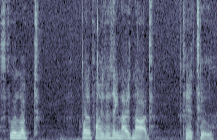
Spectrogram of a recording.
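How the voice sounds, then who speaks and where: A man's voice: medium pitch, moderate pace, dark tone, rough recording. A man narrating a scripted story, sometimes stumbling over the words as he reads. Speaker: fan fiction reader.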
